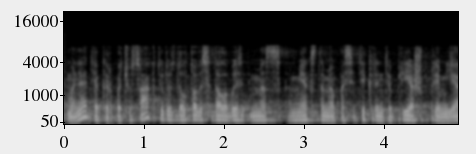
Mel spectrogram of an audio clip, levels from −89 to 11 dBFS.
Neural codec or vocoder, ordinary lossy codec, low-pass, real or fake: codec, 16 kHz, 16 kbps, FreqCodec, smaller model; AAC, 64 kbps; 7.2 kHz; fake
